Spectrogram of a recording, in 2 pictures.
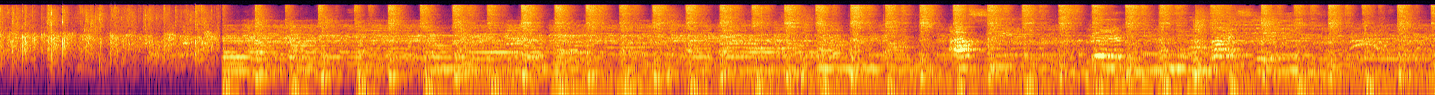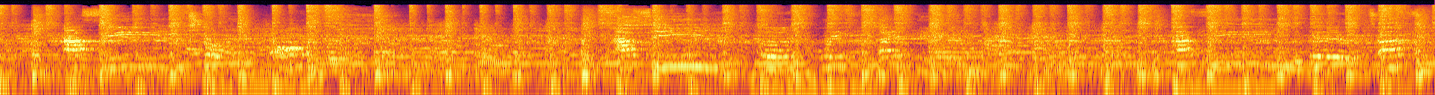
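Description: Live rock band playing: applause for about two seconds, then the drums, bass and electric guitar start up, and a woman's singing comes in about ten seconds in.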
